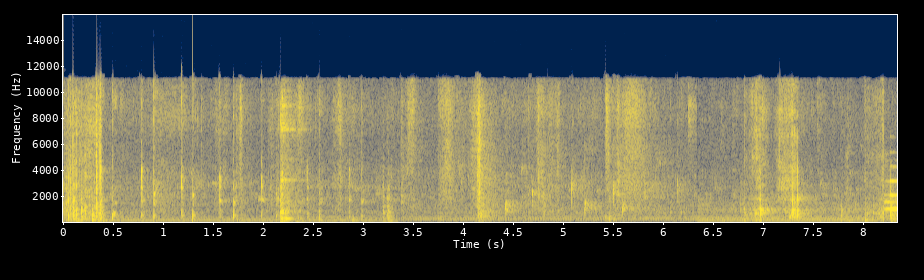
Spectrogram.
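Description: Scattered knocks and clinks of dishes and food containers being handled, then a few strokes of a knife cutting sausage on a wooden board near the end.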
